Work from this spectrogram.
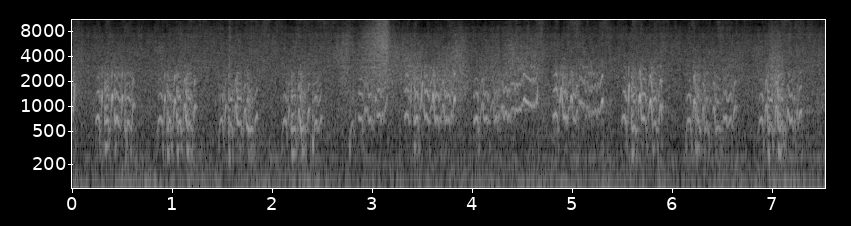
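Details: Pet guinea pig, affectionate with its owner and expressing its emotions, making soft rhythmic bursts of low chattering rumbles, about ten pulsing groups in under eight seconds, fairly quiet and close.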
